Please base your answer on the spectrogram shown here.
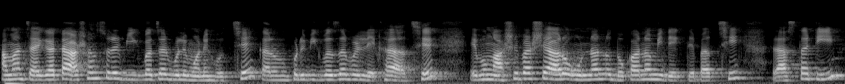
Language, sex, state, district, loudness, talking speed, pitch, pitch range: Bengali, female, West Bengal, Purulia, -17 LUFS, 185 wpm, 225 Hz, 200-245 Hz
